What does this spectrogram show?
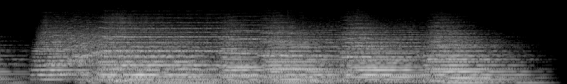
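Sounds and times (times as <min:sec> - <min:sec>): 
symphony first movement: 0:00.2 - 0:05.4.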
